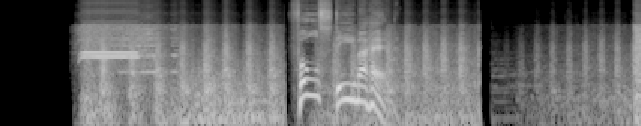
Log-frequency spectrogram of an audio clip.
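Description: A steam engine chuffs steadily along the rails.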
